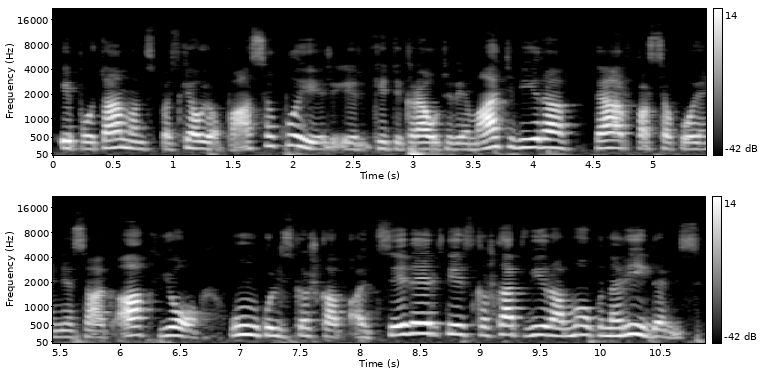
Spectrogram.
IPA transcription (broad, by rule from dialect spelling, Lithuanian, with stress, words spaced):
ɪ poː ˈtɐm ˈɐns pɐˈsʲkʲɛʊ jɛʊ ˈpɑːsɐkoːj ˈɪr ɪr ˈkʲɪˌtʲɪ ˈkrɐʊtʊʋʲeː ˈmɑːtʲeː ˈʋʲiːrɑː ˈpʲɛrpɐsɐkoːjɛ ˈɑːnʲeː ˈsɐk ˈɐk ˈjoː ˈʊŋkʊlʲɪs ˈkɑːˌʃkɑːp ɐˈtʲsʲɪʋʲɛrʲtʲeːs kɐˈʃkɑːp ˈʋʲiːrɑː ˈmoːkɐ nɐˈrʲiːdɐmʲɪs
